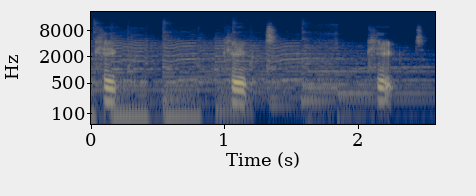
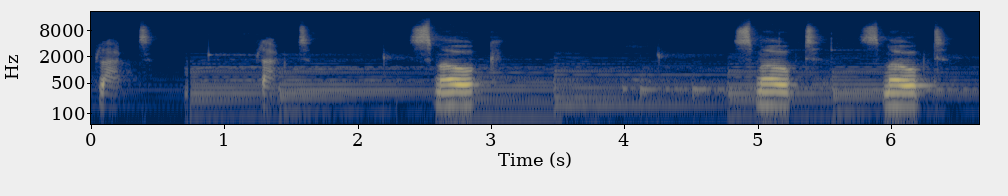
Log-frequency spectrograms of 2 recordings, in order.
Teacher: If a word ends with k sound like kick, kicked, kicked, then the ed ending is pronounced t.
